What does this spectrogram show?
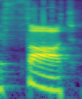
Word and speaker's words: thought: thought. اوكي. thought نخرج لساننا، نضع لساننا بين أسناننا.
